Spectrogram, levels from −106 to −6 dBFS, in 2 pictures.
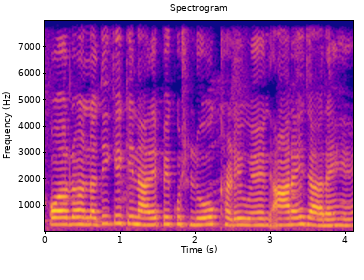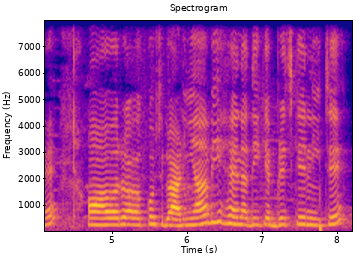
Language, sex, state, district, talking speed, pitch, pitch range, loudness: Hindi, female, Chhattisgarh, Raigarh, 180 wpm, 255 Hz, 245-275 Hz, -24 LUFS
